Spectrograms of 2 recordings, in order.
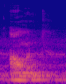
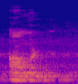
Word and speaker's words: almond: अक्सर सुनाओ almond, ऐसे कौन ही बोलता है almond ना बोल के, ऐसे बोलना चाहिए almond, almond, almond. उसमें L silent रहता है, almond बोला जाता है.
